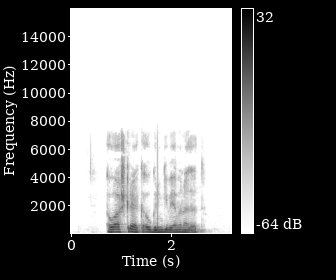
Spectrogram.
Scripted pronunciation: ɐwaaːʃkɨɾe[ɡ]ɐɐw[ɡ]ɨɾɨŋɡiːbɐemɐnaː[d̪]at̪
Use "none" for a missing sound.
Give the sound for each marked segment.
k, ɡ, d̪

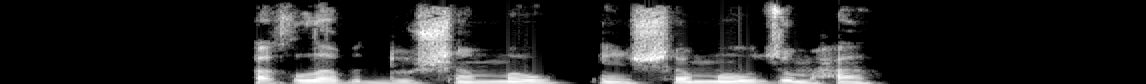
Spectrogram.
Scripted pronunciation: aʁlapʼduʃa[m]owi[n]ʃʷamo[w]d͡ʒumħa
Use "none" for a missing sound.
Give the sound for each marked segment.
m, n, w

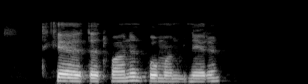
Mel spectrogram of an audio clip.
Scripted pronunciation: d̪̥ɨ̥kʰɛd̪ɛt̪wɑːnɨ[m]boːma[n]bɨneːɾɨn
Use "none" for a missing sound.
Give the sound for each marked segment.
n, n

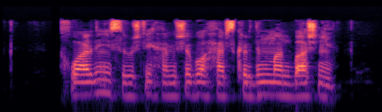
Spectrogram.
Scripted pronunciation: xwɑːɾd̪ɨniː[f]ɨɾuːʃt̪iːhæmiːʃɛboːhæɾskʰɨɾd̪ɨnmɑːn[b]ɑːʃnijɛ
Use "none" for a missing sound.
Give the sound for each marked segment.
s, b

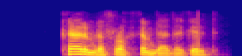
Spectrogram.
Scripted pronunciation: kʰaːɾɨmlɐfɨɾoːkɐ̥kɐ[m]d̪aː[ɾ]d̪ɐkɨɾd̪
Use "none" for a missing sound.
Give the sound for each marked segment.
m, none

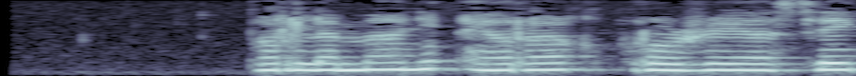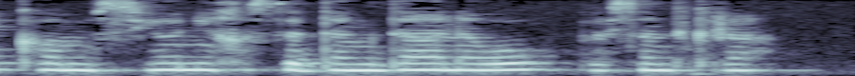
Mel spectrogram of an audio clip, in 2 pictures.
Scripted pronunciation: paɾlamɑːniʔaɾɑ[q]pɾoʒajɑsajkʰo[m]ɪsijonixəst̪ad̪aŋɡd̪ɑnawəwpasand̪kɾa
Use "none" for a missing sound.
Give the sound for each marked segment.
q, m

